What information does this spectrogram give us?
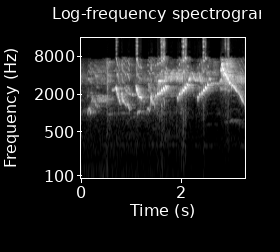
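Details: Greater green leafbird song for training songbirds: a continuous string of fluid slurred whistles and rising phrases, varied and melodic, ending in a loud buzzy burst.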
